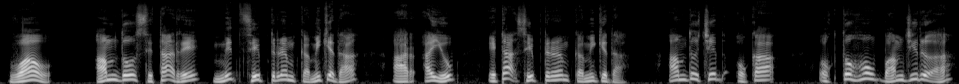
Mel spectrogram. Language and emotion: Santali, surprised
